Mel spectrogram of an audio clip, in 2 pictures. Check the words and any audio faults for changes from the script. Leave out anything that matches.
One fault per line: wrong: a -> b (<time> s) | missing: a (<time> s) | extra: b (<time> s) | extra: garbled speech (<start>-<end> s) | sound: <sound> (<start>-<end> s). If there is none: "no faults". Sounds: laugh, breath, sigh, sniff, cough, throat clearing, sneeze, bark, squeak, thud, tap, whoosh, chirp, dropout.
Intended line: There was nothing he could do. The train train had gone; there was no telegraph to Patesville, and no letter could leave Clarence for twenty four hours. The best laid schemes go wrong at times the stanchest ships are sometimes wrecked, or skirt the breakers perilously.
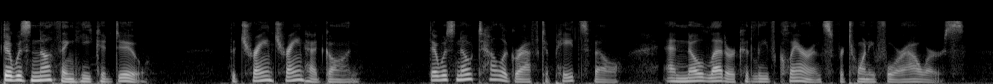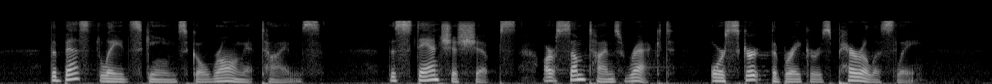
no faults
